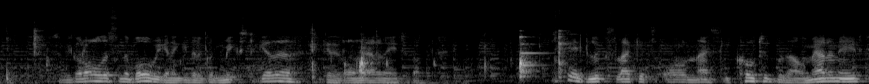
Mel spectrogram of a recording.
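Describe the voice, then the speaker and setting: A middle-aged man with a Durban Indian South African accent, casually hosting a cooking demonstration with relaxed step-by-step instructions. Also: lowish voice, a little fast, highs cut off, loud music behind the voice. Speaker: cooking show host. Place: home kitchen, indoors.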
